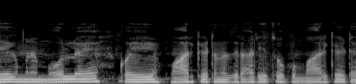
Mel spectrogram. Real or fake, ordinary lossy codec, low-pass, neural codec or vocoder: real; none; 7.2 kHz; none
